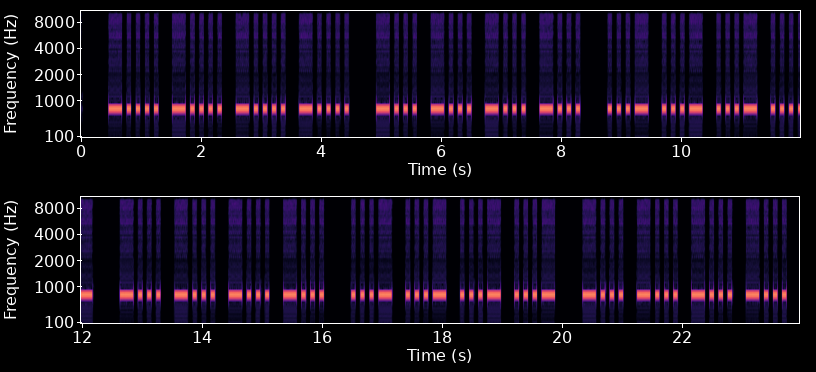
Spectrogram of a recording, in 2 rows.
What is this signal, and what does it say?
Morse code, heard as a keyed tone, about 16 wpm, 800 Hz. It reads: 6666 BBBB VVVV BBBB VVVV BBBB
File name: Basic Letter Groups By7Groups / VB46 / VB46@15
